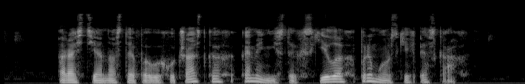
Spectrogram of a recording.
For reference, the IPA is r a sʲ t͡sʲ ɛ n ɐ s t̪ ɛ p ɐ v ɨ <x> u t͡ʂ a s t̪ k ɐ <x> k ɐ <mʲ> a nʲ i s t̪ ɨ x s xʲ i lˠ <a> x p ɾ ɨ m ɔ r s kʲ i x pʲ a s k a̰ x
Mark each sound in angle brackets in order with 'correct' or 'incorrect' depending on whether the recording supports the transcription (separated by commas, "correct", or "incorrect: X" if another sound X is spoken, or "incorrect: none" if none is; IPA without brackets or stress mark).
correct, correct, correct, incorrect: ɐ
